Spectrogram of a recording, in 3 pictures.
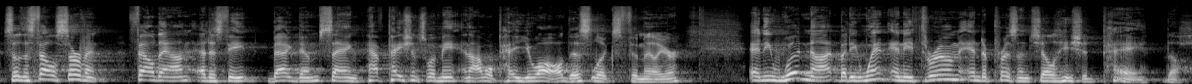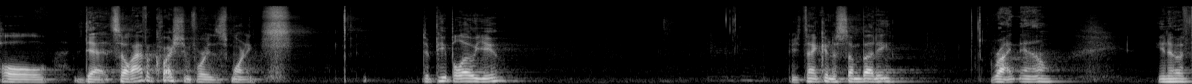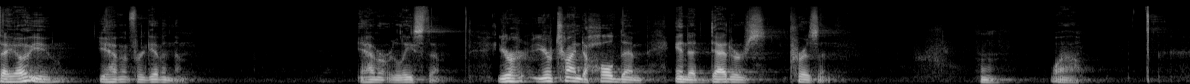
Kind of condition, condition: setting, large echoing room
